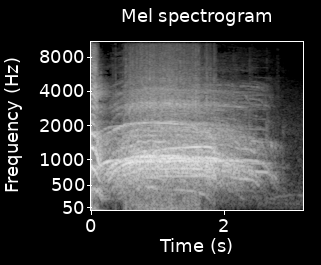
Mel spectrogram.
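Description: A crowd of college students cheers and whoops loudly in a sustained roar of shouting voices, which then fades out over the final second.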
